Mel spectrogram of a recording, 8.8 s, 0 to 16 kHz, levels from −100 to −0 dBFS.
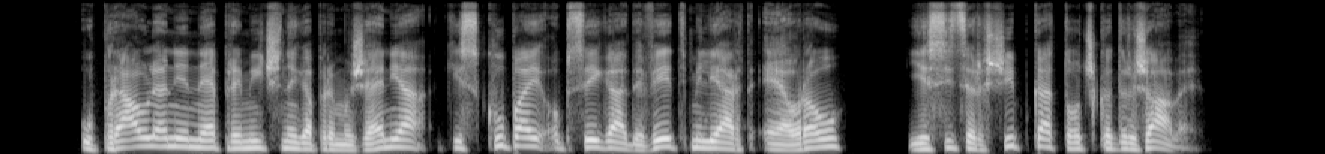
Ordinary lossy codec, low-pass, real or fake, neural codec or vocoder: none; 14.4 kHz; real; none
